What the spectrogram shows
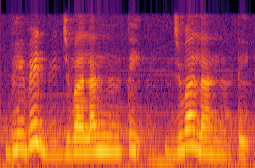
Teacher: ಭಿವಿಜ್ ವಿ ಮೇಲೆ ಆಘಾತ ಇದೆ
